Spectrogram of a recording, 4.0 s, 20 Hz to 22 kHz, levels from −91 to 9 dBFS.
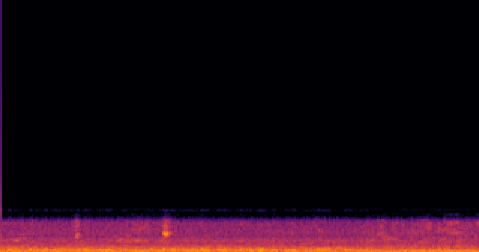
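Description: Speech encoded with Dialogic VOX ADPCM, the 4-bit (OKI) coding used for phone menus and voicemail, throughout: nothing reaches above 3 kHz, which fits the 6,000-samples-a-second, 24 kbps variant, and heavy quantisation leaves a gritty hiss riding on the speech from start to finish.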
